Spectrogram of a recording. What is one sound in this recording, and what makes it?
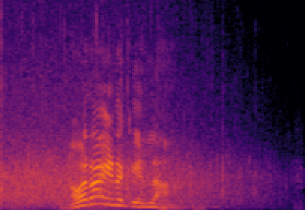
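An audience applauds in a reverberant hall.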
